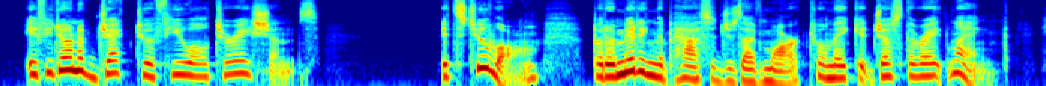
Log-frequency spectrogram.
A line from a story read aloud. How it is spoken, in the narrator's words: said, in a businesslike tone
